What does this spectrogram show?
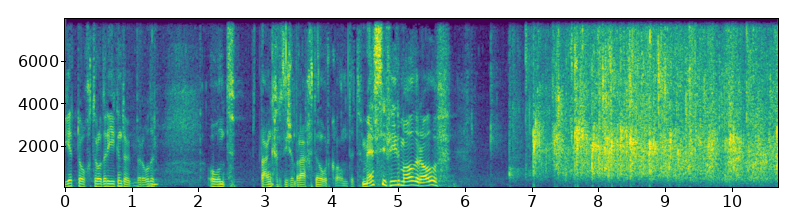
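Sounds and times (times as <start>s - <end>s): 
speech: 0.0s - 6.0s
applause: 6.6s - 10.6s.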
